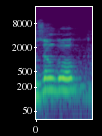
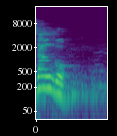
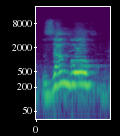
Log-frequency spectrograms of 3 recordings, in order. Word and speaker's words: Zango: refer today as zongos the actual pronunciation of zongo is Zango not zongo and if you do your research Zango it's a house away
